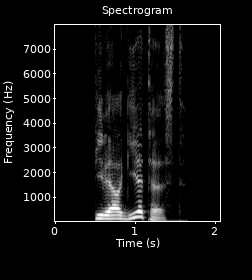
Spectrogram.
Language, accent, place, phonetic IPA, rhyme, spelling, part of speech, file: German, Germany, Berlin, [divɛʁˈɡiːɐ̯təst], -iːɐ̯təst, divergiertest, verb, De-divergiertest.ogg
- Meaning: inflection of divergieren: 1. second-person singular preterite 2. second-person singular subjunctive II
